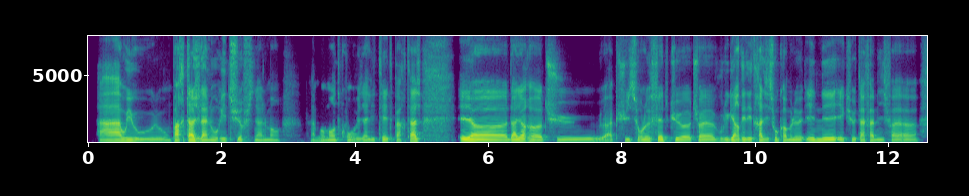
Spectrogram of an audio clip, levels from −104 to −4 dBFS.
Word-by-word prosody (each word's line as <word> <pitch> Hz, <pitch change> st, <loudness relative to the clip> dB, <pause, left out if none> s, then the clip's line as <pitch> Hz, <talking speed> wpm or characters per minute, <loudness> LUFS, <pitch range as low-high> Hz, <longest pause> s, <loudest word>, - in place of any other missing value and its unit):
Ah 110 Hz, +2 st, +3 dB
oui, 115 Hz, 0 st, +1 dB
où 95 Hz, -2 st, -4 dB
où 95 Hz, 0 st, -6 dB
on 95 Hz, -, -10 dB
partage 105 Hz, +2 st, +5 dB
la 100 Hz, -1 st, +4 dB
nourriture, 100 Hz, +4 st, -4 dB
finalement. 100 Hz, -5 st, -8 dB, 0.4 s
Un 85 Hz, -, -11 dB
moment 95 Hz, +2 st, -4 dB
de 100 Hz, -, -12 dB
convivialité 95 Hz, +2 st, -6 dB
et 105 Hz, -, -2 dB
de 105 Hz, -, -17 dB
partage 115 Hz, +11 st, +1 dB, 0.6 s
et 130 Hz, -2 st, +6 dB
heu, 115 Hz, -2 st, +6 dB
d'ailleurs, 125 Hz, +3 st, +4 dB
heu, 110 Hz, -2 st, +1 dB
tu 100 Hz, -1 st, -6 dB
appuies 115 Hz, -, -7 dB
sur 110 Hz, -1 st, -5 dB
le 110 Hz, -1 st, 0 dB
fait 120 Hz, +3 st, 0 dB
que, 115 Hz, -, -4 dB, 0.2 s
heu, -, -, -2 dB
tu 100 Hz, +1 st, -4 dB
as 100 Hz, -1 st, 0 dB
voulu 100 Hz, +2 st, -6 dB
garder 110 Hz, -1 st, +2 dB
des 105 Hz, -, -1 dB
traditions, 100 Hz, +2 st, -2 dB
comme 105 Hz, -2 st, -3 dB
le 105 Hz, +1 st, -2 dB
henné 120 Hz, -1 st, +3 dB
et 110 Hz, -, -2 dB
que -, -, -9 dB
ta 100 Hz, 0 st, -2 dB
famille, 105 Hz, +1 st, -4 dB
fa 100 Hz, +1 st, -7 dB
heu, 100 Hz, -1 st, -4 dB
105 Hz, 200 wpm, -23 LUFS, 100-115 Hz, 0.6 s, et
